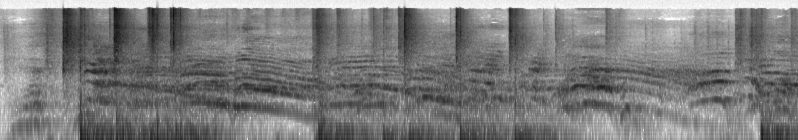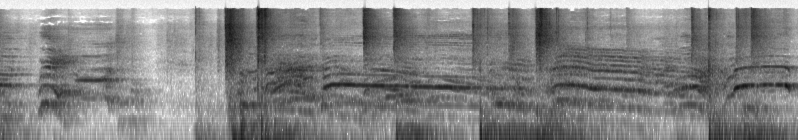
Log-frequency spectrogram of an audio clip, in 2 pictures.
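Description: Bare feet stamp hard on a wooden floor.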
